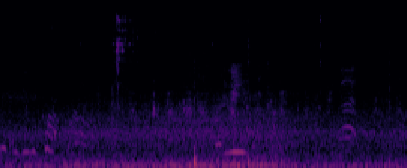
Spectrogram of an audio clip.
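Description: Faint voices of people talking at a distance over a steady low rumble, with a few brief clicks.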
